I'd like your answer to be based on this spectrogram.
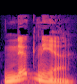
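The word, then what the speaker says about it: Nøgne: Well, Jeff Green wrote in from Sacramento, and he loves the beers that he's tried, and you might have to help me pronounce this. He loves the beers that he's tried from Nogne? – Nognia. Yeah. – Is that right? – Yeah. – I would never have thought that.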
